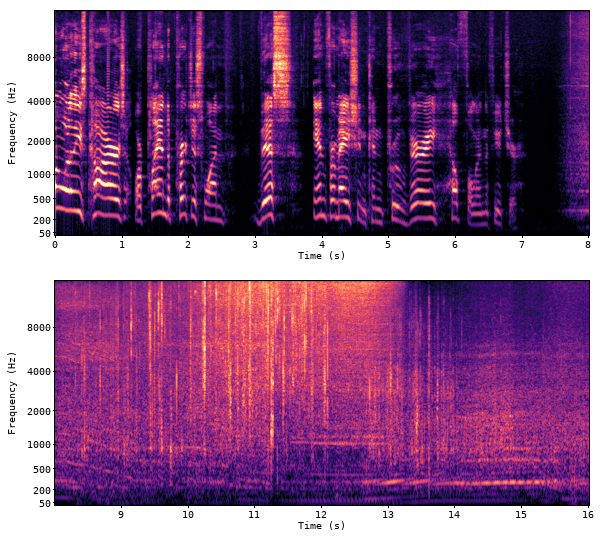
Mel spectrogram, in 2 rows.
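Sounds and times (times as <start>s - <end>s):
vehicle engine rumbling: 7.5s - 16.0s.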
